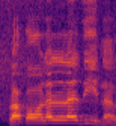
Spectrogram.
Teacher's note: Nah, cara bacanya dia itu tidak al-ta'rifnya tidak terbaca. Jadi cara bacanya langsung ke huruf lam. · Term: idgham syamsiyah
